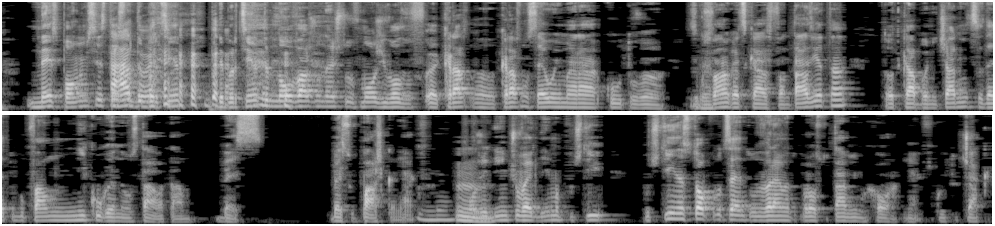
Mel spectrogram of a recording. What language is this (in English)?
Bulgarian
